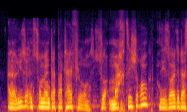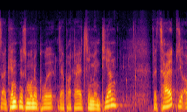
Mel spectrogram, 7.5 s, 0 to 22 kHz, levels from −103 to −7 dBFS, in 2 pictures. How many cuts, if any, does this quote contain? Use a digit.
1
